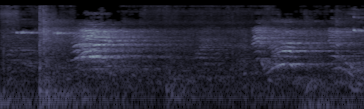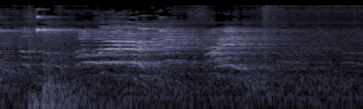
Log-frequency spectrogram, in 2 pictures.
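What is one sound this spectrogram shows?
Young women players shout calls to each other in an echoing gym.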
